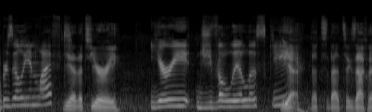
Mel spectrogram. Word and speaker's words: Yuri Dzivelevski: Yuri Dzivelevski.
